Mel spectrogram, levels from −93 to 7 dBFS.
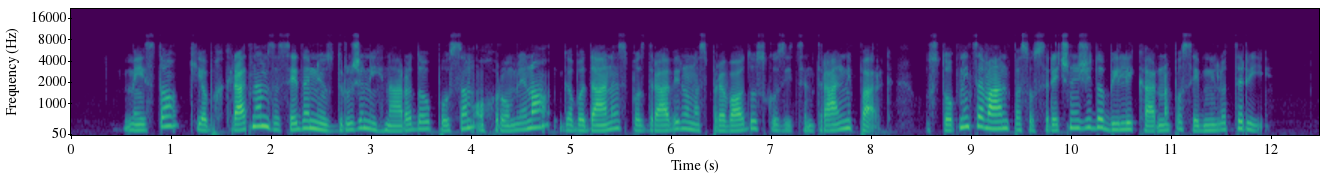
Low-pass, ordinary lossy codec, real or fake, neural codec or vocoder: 7.2 kHz; Opus, 24 kbps; real; none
